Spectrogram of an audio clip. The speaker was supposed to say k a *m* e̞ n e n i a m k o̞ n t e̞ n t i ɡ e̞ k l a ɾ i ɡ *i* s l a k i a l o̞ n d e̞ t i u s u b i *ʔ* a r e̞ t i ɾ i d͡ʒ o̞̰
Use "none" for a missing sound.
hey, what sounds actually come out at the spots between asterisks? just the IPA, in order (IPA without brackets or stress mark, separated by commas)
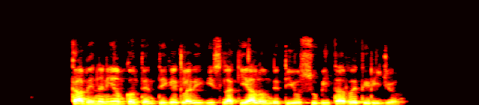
b, i, t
